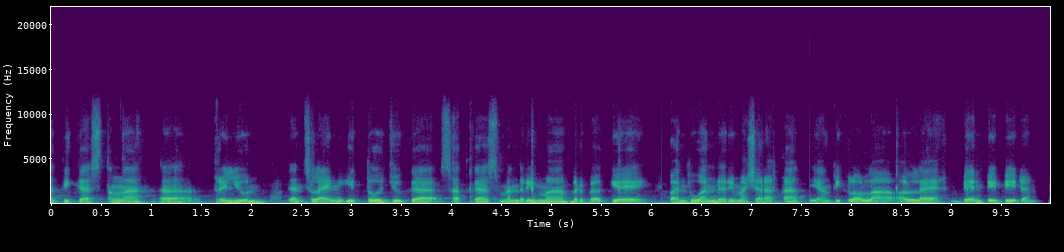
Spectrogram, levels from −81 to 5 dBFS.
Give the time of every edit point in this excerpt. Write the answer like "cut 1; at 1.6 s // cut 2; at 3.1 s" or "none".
cut 1; at 2.2 s // cut 2; at 6.0 s // cut 3; at 7.6 s // cut 4; at 9.0 s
